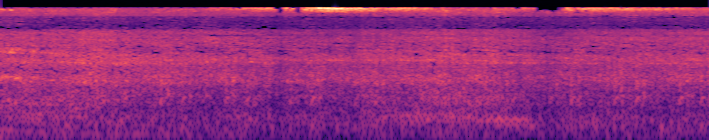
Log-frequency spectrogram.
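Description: Passenger train passing close by at speed, a diesel locomotive followed by its coaches, the wheels running over the rails in a loud, steady rush.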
